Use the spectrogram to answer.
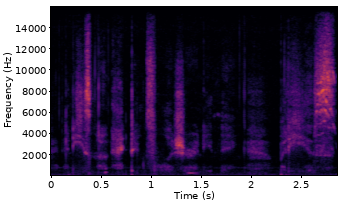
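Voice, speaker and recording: Whispered words come at a moderate speed against noticeable background noise. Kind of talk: whispered ASMR talk to camera.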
